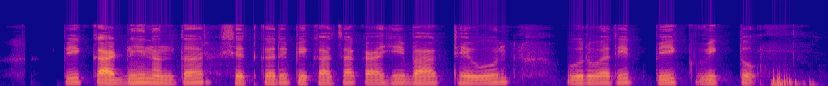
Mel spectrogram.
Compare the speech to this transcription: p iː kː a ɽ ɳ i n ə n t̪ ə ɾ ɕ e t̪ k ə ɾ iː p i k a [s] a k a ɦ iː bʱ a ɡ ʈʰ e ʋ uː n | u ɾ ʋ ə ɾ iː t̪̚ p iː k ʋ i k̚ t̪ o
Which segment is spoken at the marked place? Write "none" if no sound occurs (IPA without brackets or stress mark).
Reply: t͡s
